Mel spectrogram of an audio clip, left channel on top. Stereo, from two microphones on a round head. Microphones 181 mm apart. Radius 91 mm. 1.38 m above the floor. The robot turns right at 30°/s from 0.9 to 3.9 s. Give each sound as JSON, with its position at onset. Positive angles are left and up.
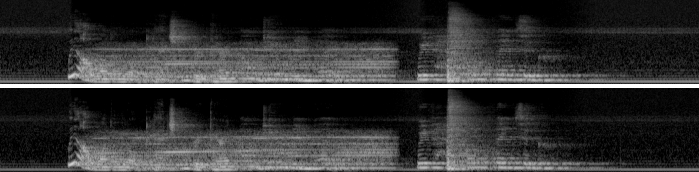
{"t": 0.7, "sound": "a man speaking", "azimuth_deg": -165, "distance_m": 0.7}
{"t": 2.4, "sound": "a woman speaking", "azimuth_deg": -170, "distance_m": 1.9}
{"t": 4.5, "sound": "a snare drum", "side_deg": -35, "distance_m": 2.0}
